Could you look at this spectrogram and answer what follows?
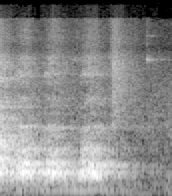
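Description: Rescue dogs at the Maple Ridge SPCA shelter give a short burst of barking, a couple of close, mid-loud barks that fade out quickly.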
